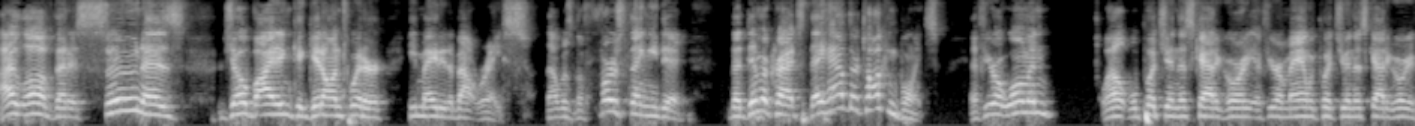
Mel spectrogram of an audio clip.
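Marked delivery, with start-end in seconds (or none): 0.0-6.8 openly sarcastic, sneering tone. Speaker announces they are being sarcastic, then makes the remark, sarcastic. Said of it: "I'm being sarcastic here".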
